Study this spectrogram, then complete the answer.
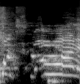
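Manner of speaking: high, startled question; shocked. Retold or imitated. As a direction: yelp it in disbelief. Retold shock at friend peeing.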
